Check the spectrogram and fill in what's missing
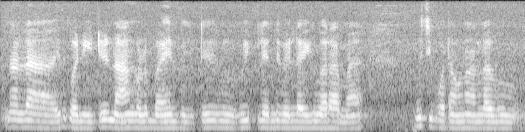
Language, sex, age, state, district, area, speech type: Tamil, female, 60+, Tamil Nadu, Mayiladuthurai, urban, spontaneous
